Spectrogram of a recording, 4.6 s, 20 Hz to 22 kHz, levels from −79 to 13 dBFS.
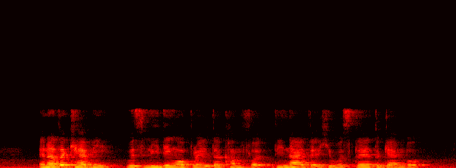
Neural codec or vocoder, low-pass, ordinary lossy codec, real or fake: none; none; none; real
